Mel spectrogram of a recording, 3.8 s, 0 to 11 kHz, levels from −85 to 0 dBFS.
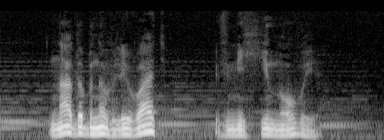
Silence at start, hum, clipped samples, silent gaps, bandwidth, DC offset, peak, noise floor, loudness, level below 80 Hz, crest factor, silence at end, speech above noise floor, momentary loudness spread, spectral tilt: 0 s; none; under 0.1%; none; 7.2 kHz; under 0.1%; 0 dBFS; -43 dBFS; -17 LUFS; -34 dBFS; 18 dB; 0.5 s; 28 dB; 22 LU; -10 dB/octave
